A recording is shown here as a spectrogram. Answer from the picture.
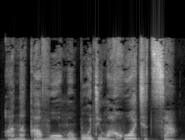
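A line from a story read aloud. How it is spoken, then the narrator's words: Cautious near-whisper. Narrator (Russian): осторожно, почти шепотом спросил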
